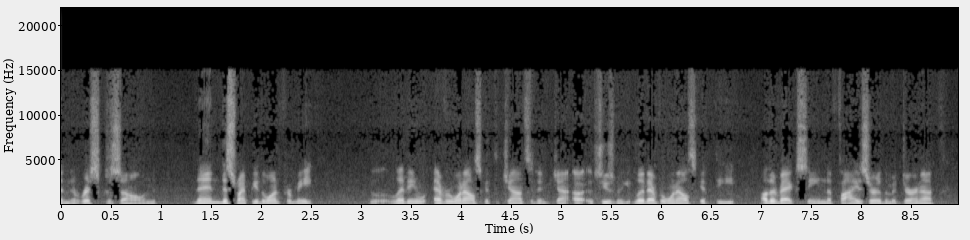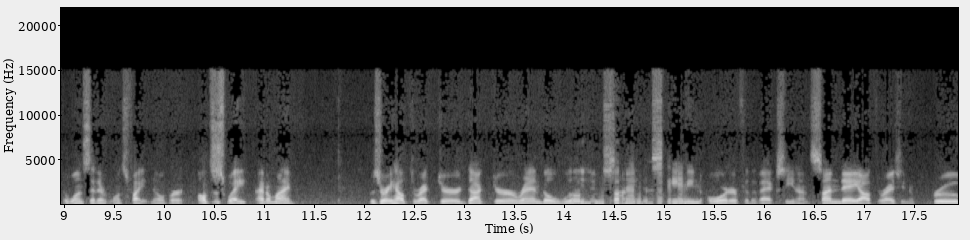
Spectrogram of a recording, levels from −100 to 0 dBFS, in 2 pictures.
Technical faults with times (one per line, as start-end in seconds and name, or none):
9.84-10.07 speech cut by the noise suppressor
14.08-15.22 robotic sound from repeated short buffers
15.81-16.45 speech cut by the noise suppressor
17.37-17.50 speech cut by the noise suppressor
